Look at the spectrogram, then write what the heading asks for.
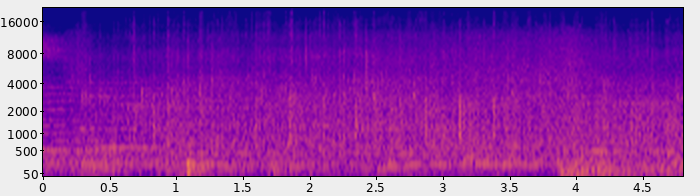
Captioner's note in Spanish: aplausos de la audiencia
